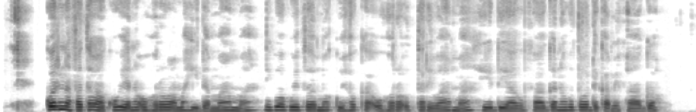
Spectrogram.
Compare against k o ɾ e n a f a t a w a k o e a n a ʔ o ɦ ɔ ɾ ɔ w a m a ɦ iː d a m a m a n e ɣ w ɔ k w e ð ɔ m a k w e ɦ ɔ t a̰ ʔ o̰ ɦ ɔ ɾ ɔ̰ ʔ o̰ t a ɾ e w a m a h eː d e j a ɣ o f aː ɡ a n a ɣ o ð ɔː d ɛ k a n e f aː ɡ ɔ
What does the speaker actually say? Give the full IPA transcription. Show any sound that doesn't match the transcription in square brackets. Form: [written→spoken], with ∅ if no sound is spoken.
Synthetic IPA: k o ɾ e n a f a t a w a k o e a n a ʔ o ɦ ɔ ɾ ɔ w a m a ɦ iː d a m a m a n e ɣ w ɔ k w e ð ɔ m a k w e ɦ ɔ [t→k] a̰ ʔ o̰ ɦ ɔ ɾ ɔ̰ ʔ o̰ t a ɾ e w a m a h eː d e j a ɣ o f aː ɡ a n a ɣ o ð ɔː d ɛ k a [n→m] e f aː ɡ ɔ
